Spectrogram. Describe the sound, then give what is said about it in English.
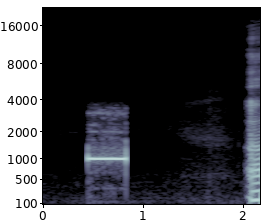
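A voicemail recording tone sounds once as a single steady, mid-pitched beep lasting under half a second. Silence follows, then a voice starts speaking. “Record your message after the tone.”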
